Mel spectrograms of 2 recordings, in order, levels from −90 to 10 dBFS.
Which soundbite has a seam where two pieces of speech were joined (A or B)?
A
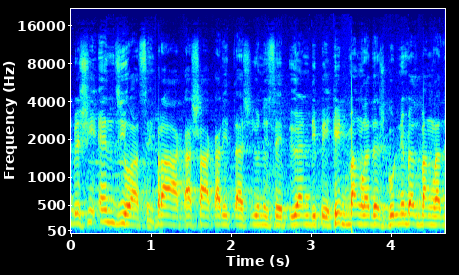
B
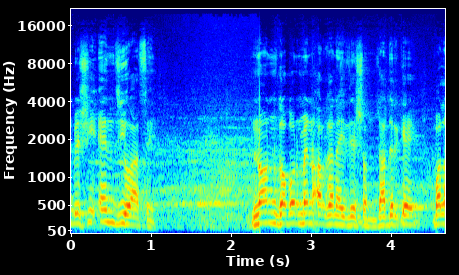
A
